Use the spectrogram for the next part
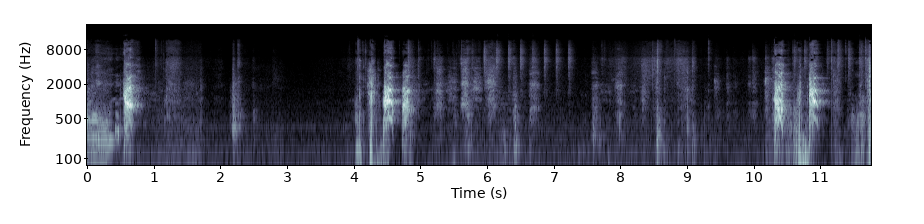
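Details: Bori, a French Bulldog full of mischief after a bath, lets out short barks in scattered bursts, one early, a cluster midway and a double bark near the end, with rustling and voices in between.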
